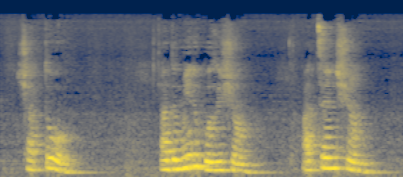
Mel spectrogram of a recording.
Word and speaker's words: chateau: stage we cannot shoe champagne sheep sheep chevron chateau at the middle position attention prevention caution congratulations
